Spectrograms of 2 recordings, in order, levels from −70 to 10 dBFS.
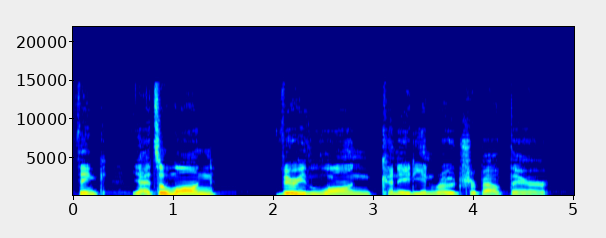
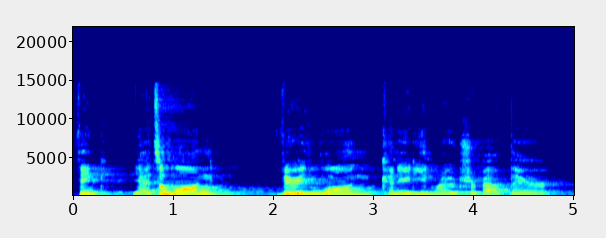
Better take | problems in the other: first | room echo; slight; dies away in 1.7 s

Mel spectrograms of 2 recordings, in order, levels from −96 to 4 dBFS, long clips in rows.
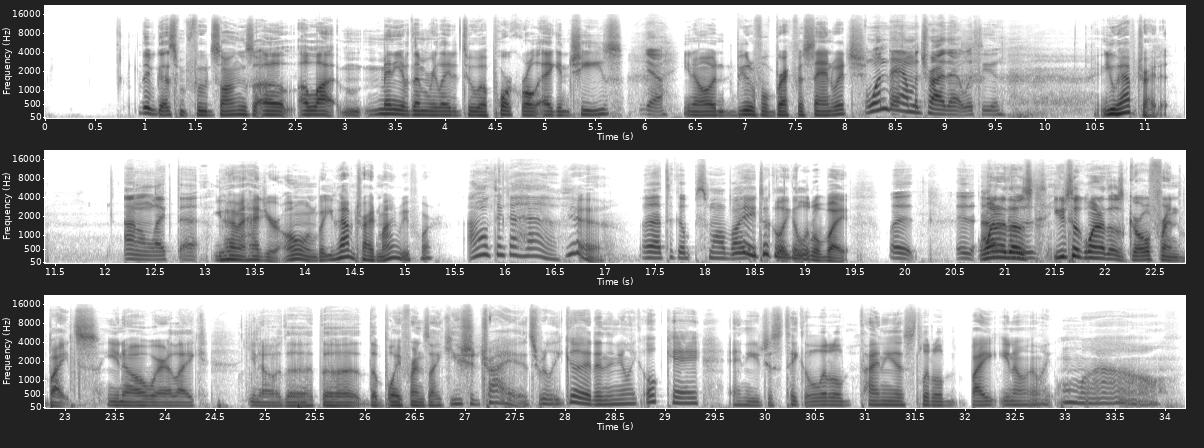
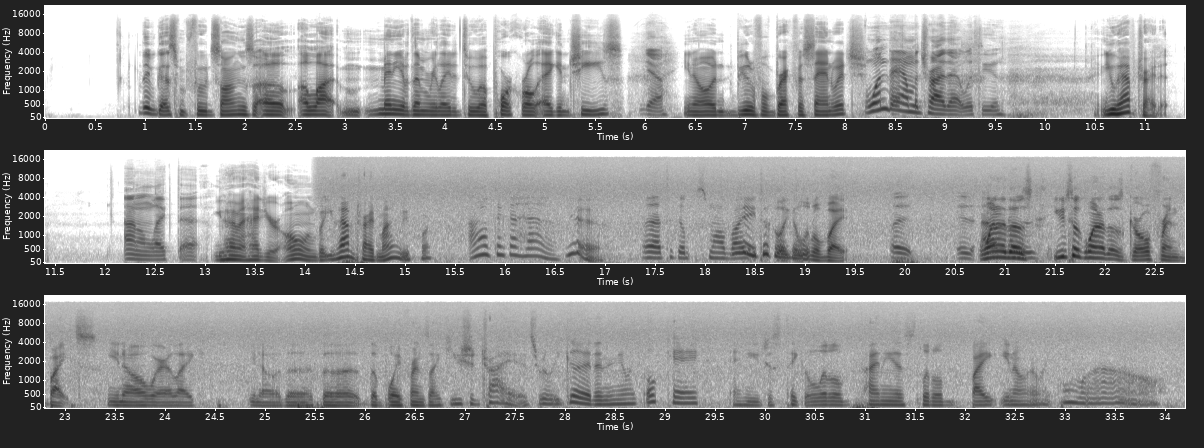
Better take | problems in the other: first | hiss; noticeable; from 14 s on; 15 dB below the speech

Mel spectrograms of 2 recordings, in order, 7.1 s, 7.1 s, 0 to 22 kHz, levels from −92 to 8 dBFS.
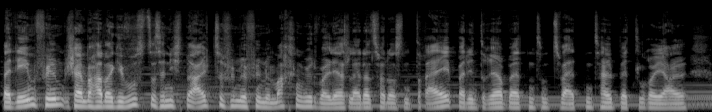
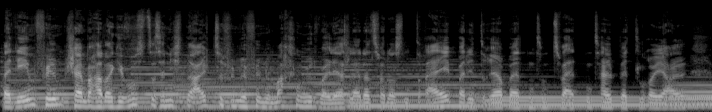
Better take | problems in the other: first | background music; loud; throughout; 5 dB below the speech; faint in the first

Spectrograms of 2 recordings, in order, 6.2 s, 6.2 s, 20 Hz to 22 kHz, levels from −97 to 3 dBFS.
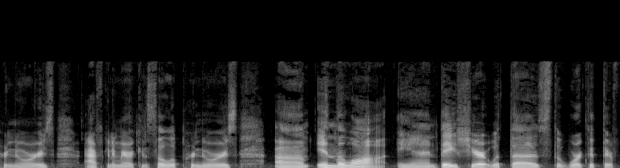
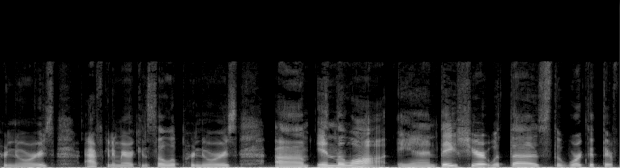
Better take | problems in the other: first | low rumble; faint; throughout; 20 dB below the speech

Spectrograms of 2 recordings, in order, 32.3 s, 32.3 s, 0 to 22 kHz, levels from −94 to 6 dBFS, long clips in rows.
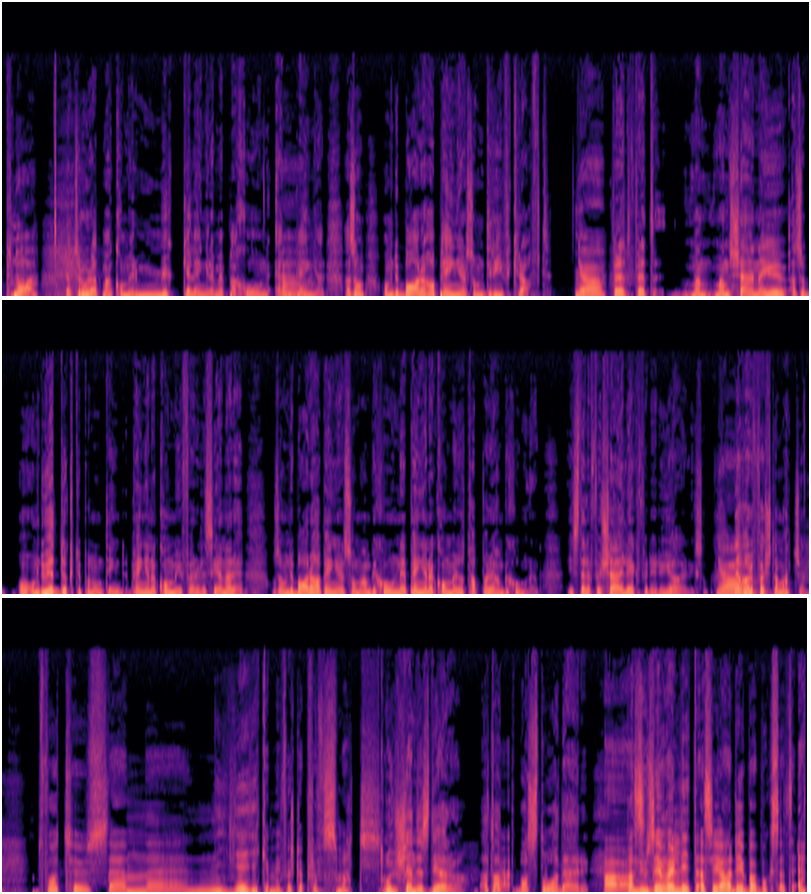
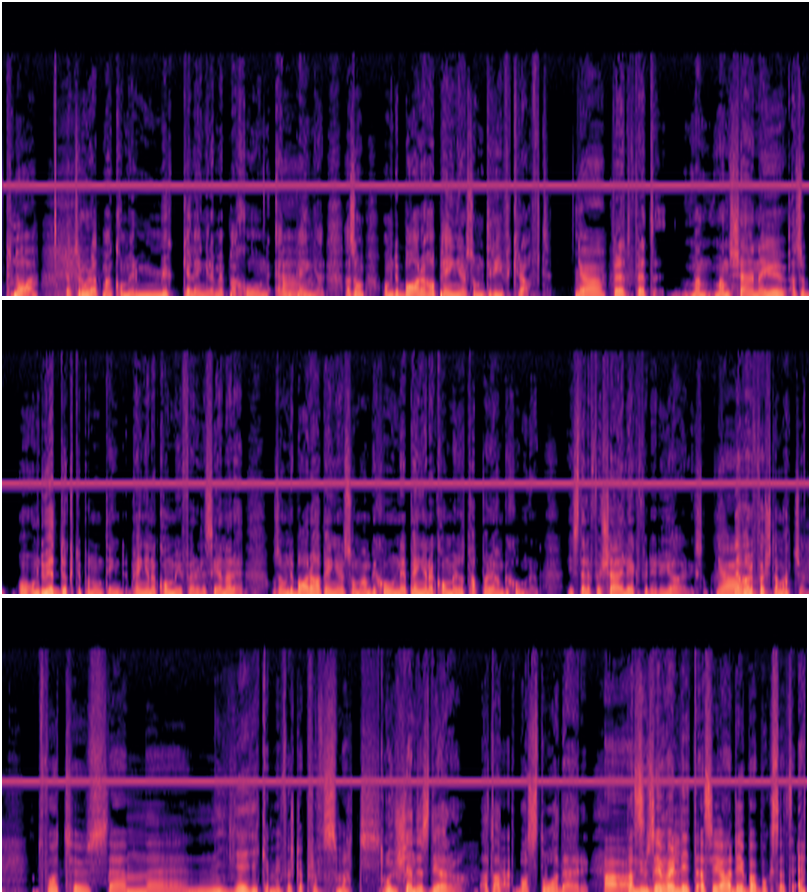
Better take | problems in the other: first | high-pitched whine; noticeable; throughout; 8.5 kHz, 20 dB below the speech

